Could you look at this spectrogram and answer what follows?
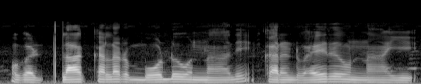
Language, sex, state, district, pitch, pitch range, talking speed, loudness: Telugu, male, Telangana, Mahabubabad, 110 Hz, 105-115 Hz, 115 wpm, -17 LUFS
